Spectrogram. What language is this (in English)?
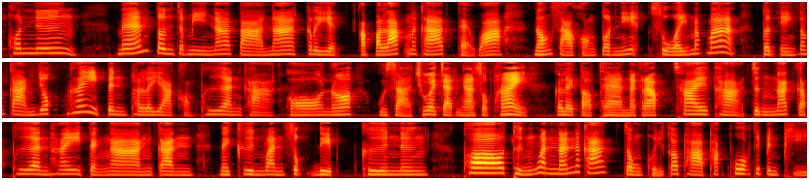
Thai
